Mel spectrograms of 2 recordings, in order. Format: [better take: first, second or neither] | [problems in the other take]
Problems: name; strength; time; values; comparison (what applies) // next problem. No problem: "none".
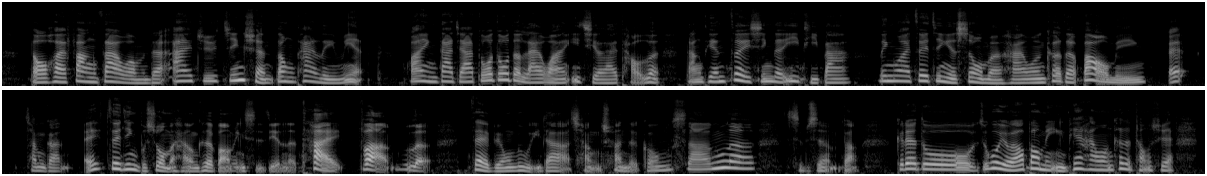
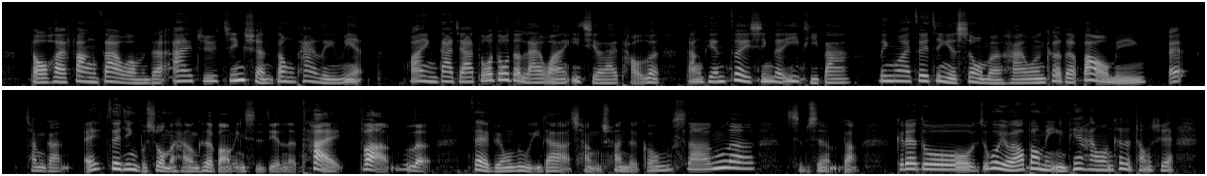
neither | none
